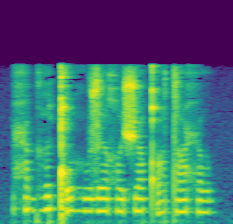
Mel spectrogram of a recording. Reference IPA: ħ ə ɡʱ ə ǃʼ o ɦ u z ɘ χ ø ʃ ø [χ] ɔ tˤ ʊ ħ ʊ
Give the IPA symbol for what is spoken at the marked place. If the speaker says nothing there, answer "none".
qʼ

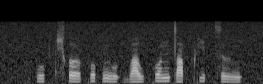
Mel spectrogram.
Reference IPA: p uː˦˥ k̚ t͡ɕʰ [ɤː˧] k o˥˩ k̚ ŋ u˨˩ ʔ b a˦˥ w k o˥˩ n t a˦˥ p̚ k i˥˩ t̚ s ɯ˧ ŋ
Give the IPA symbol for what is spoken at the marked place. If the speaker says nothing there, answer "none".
ɤː˧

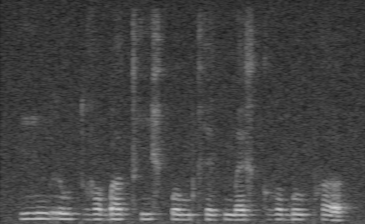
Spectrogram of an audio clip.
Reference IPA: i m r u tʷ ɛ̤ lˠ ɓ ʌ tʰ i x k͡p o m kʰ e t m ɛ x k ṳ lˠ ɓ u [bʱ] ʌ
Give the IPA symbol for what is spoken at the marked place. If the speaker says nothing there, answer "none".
pʰ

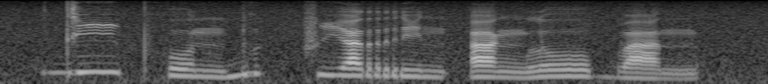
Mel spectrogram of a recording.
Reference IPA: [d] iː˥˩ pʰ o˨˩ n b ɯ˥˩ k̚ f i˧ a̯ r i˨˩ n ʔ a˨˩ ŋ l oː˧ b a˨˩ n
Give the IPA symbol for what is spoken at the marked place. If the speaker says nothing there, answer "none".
d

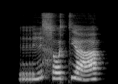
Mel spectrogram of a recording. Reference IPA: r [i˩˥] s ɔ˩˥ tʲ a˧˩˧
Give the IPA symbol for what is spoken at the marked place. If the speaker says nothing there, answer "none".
i˩˥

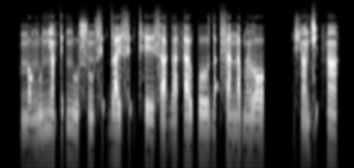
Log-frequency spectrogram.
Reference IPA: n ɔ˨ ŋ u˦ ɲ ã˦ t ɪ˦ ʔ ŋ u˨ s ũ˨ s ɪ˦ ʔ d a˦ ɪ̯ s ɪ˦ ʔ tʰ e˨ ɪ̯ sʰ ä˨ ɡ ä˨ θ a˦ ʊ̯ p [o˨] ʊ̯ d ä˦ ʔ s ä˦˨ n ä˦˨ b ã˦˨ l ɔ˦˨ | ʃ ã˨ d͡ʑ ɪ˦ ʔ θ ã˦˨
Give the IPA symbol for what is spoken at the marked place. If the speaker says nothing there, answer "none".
o˦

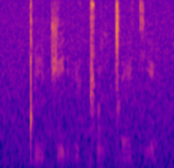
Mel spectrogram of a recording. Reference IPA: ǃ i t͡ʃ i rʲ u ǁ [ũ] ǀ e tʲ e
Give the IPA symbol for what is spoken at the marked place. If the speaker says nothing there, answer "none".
ũ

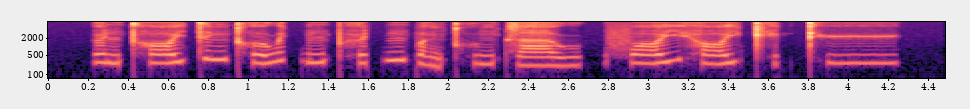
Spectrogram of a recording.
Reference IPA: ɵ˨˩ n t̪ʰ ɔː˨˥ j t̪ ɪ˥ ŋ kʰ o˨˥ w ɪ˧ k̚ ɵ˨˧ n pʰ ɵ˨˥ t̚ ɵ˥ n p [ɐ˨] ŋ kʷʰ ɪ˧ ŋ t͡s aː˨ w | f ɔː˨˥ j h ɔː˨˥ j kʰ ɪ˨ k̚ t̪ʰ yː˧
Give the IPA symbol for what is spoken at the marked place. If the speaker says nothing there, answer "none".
ɐ˨˩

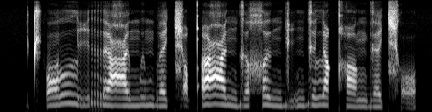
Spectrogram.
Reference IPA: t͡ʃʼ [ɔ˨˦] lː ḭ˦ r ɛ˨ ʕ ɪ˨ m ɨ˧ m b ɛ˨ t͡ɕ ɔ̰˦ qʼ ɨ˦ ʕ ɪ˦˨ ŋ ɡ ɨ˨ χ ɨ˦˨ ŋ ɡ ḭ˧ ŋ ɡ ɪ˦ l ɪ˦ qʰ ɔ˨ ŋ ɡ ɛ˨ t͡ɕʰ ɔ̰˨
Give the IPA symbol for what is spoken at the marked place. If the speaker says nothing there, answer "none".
ɔ˨˦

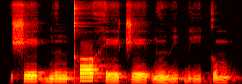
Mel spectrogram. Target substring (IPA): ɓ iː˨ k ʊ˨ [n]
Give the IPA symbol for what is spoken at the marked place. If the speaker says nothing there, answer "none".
m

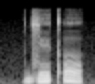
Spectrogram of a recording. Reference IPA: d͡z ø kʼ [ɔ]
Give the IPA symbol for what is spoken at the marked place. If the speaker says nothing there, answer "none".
ɔ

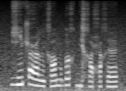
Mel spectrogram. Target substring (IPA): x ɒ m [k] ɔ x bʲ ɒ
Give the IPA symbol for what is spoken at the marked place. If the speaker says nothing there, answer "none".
ɠ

